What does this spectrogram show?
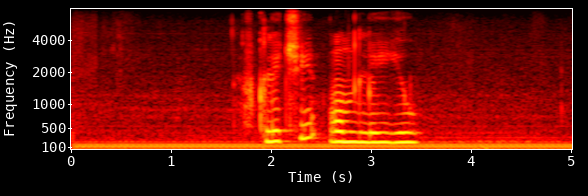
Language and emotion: Russian, neutral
